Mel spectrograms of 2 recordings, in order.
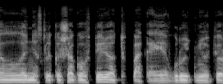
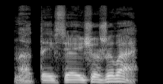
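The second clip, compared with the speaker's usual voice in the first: usual speaking voice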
